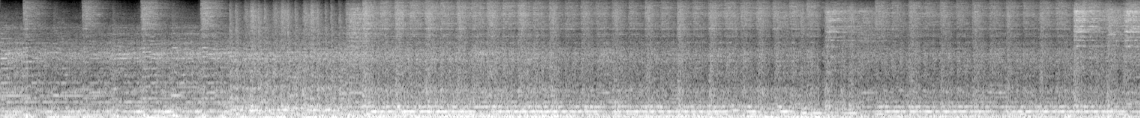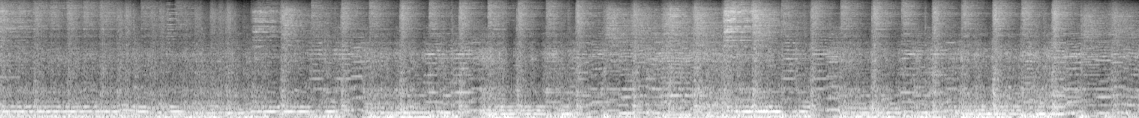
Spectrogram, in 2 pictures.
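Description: A rock band playing live, loud and continuous: electric guitar and bass holding low notes over a drum kit with steady drum and cymbal hits.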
